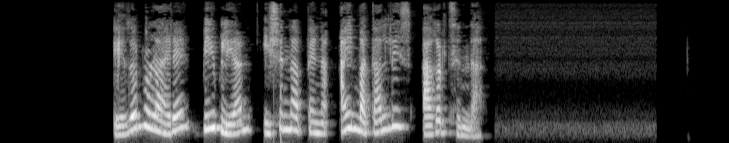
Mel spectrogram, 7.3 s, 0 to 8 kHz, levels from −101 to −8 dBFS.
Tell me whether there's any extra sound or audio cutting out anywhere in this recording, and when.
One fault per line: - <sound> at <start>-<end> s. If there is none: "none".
none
